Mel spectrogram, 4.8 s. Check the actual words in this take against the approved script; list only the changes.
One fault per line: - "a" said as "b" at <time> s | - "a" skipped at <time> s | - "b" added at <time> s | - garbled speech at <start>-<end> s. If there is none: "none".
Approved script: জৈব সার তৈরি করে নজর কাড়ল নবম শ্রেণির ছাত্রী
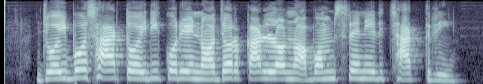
none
